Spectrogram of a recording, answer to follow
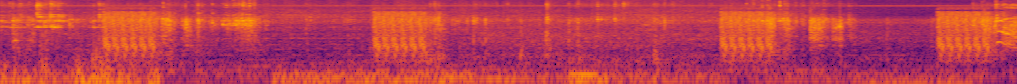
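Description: Several short bursts of automatic machine-gun fire, each about half a second of rapid shots, with a low rumble between the bursts; a dubbed film sound effect.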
